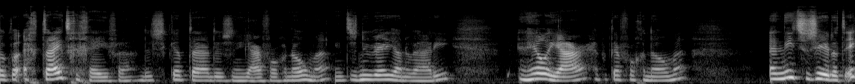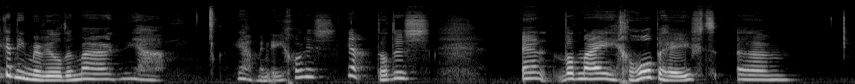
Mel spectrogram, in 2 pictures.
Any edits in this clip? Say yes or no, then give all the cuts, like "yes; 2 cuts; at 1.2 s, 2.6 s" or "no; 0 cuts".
yes; 1 cut; at 3.4 s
